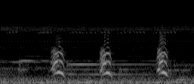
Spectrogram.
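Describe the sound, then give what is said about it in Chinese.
A dog barks three times in an even rhythm, each bark short and mid-pitched with a slight upward-then-down tonal arc, over a steady low background hum. No one speaks. “这个时候，路边突然就传来了几声狗叫”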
